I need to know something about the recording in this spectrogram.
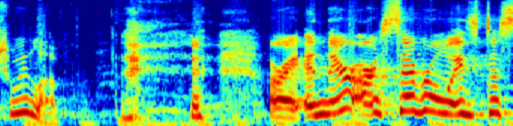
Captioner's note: chuckles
